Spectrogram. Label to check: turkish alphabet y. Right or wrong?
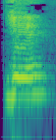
Right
